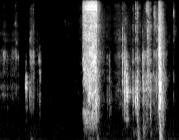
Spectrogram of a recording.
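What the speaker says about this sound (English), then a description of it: "we're gonna trim this cardstock" Old, wrinkled cardstock being trimmed for a junk journal: a close, dry rasping cut with a brief burst, then a run of short scratchy snips and rubs, no talk.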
